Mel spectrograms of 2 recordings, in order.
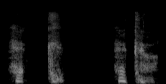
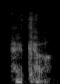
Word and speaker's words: Heka: So here we've got Heka, which is the Egyptian spelling and pronunciation of this shepherd's staff symbol that we were looking at just a little while ago. Heka.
